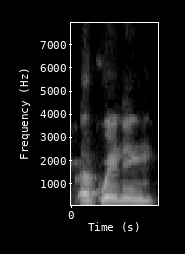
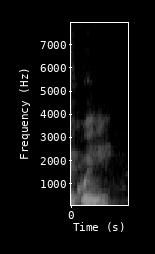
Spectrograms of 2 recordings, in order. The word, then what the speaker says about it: Kwaning: Some say Kwaning, Kwaning. I would say Kwaning.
